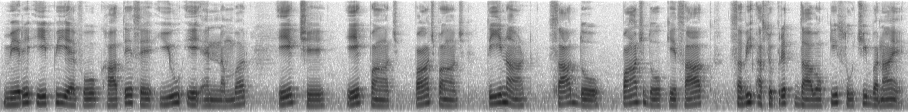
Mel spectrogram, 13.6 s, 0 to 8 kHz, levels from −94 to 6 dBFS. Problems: none marked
